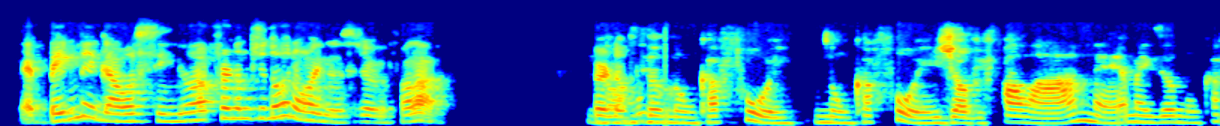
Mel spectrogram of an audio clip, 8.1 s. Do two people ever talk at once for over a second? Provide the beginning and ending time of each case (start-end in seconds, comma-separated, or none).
none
